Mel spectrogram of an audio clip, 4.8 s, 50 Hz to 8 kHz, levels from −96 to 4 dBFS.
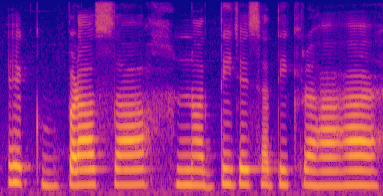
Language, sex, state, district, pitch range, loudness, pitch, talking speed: Hindi, female, Jharkhand, Palamu, 220-230 Hz, -18 LUFS, 225 Hz, 100 wpm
